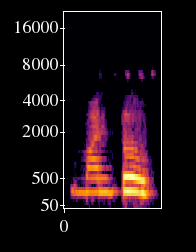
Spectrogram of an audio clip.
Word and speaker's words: मंटू: मंटू। मंटू नाम है। मंटू। मंटू, एक बात अच्छी तरह मंटू।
